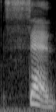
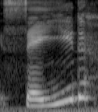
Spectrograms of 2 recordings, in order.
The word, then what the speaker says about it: said: say said has pronunciation said it sounds like s-e-d said said so some people say said but that's not correct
